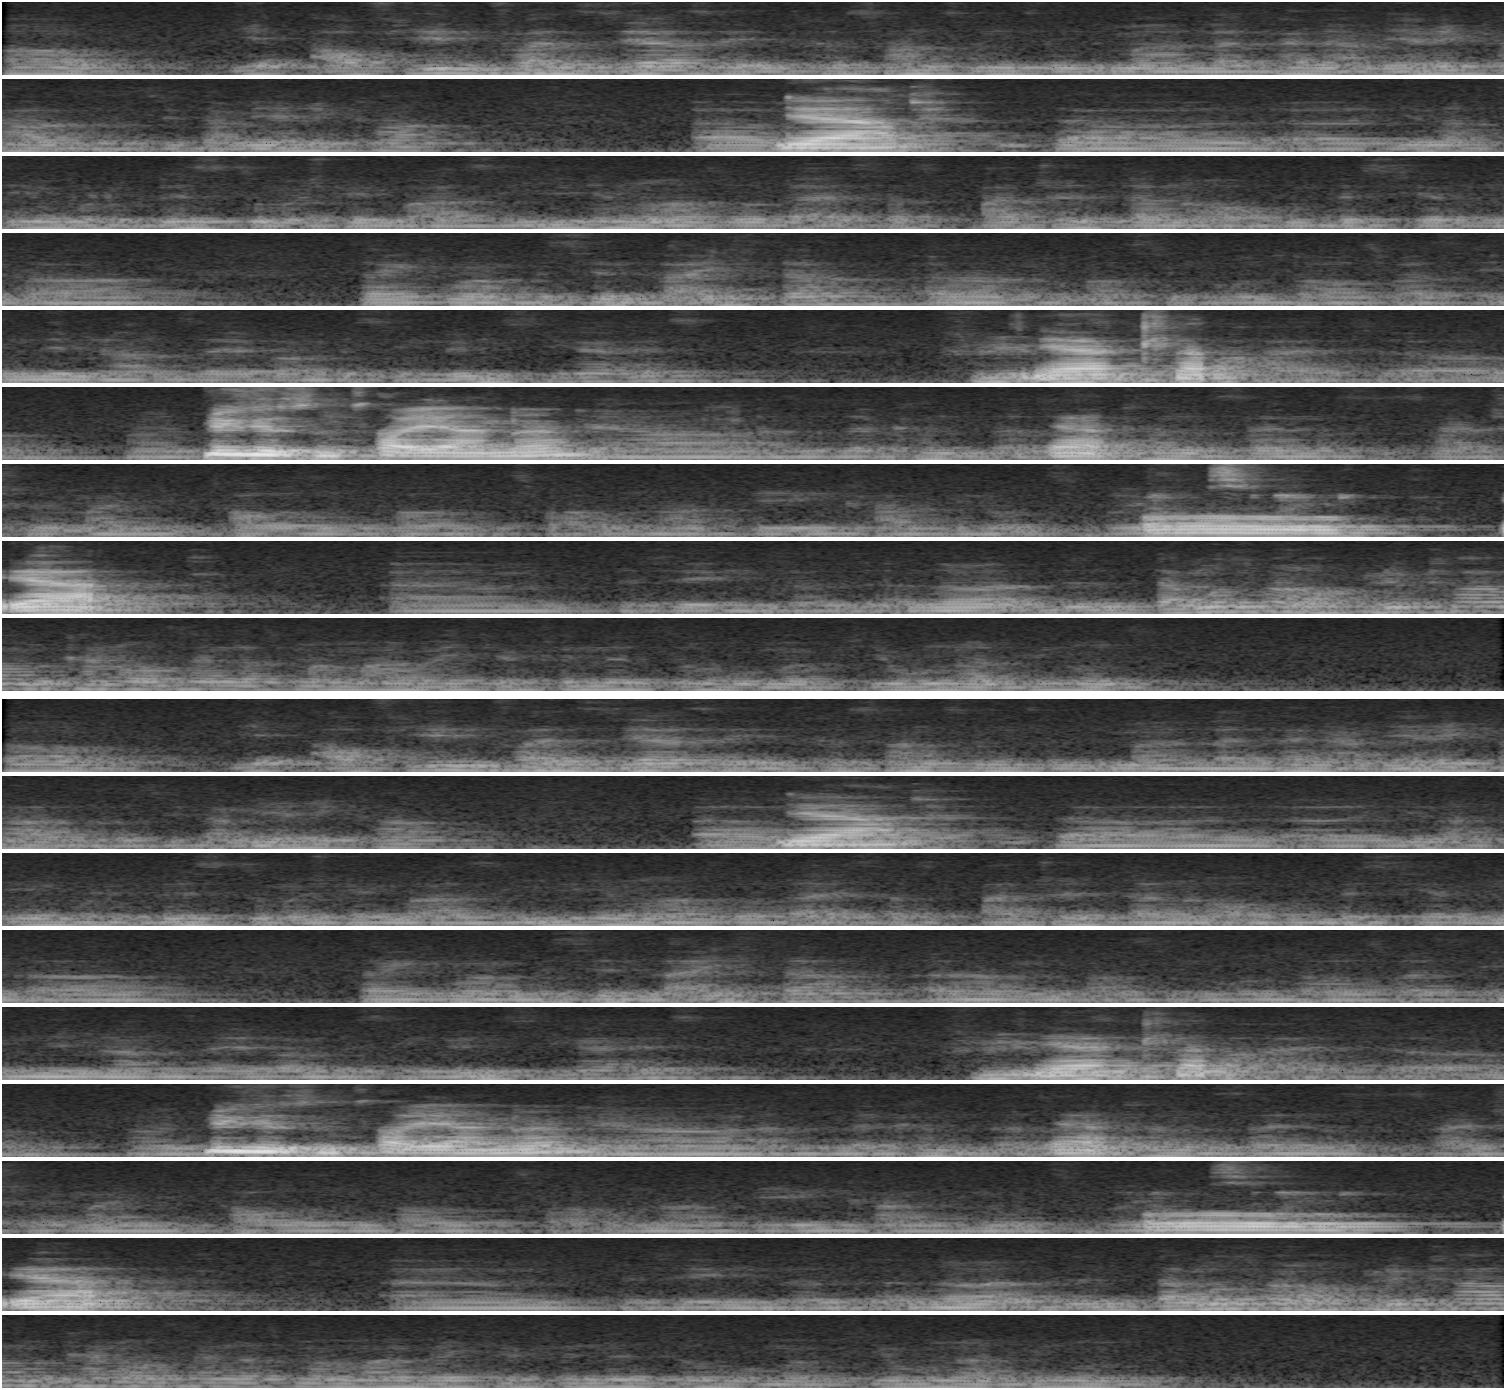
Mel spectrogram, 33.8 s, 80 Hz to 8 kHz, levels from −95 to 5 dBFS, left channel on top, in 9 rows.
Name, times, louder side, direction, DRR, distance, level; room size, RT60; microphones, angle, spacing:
voice 1, 0.0-5.9 6.4-19.5 20.2-25.4 26.3-26.6 27.2-32.9, left 1 dB, 30° left, -3 dB, 2.8 m, -36 dB
voice 2, 5.7-6.0 17.6-17.8 19.3-20.2 21.4-21.5 25.4-25.9 26.3-26.6, left 3 dB, 60° left, 8 dB, 0.5 m, -17 dB
13.0 x 5.5 x 3.6 m, 0.86 s
head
